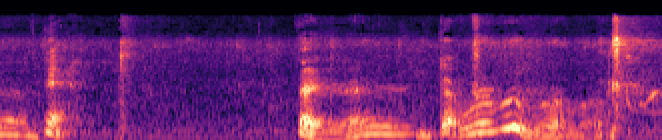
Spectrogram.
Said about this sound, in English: Yeah. It's a dog.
